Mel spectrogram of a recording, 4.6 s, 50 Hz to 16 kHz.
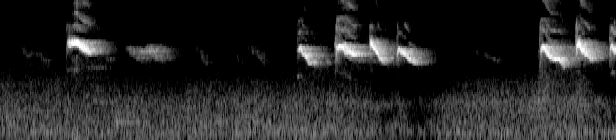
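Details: Singapore Oriental white-eye (mata puteh) singing buka sing in humid, warm, rainy, overcast weather, 23 March 2023: a lone high note, then clusters of rapid, bright, downslurred chirps repeated in short bursts.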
